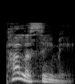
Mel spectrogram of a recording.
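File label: "polysemy", British English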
